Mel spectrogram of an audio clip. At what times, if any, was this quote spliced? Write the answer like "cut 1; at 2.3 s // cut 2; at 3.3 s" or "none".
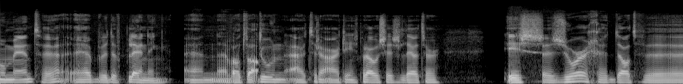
cut 1; at 1.2 s // cut 2; at 2.6 s // cut 3; at 3.6 s // cut 4; at 5.4 s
